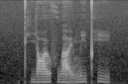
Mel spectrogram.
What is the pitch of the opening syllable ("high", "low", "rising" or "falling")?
rising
